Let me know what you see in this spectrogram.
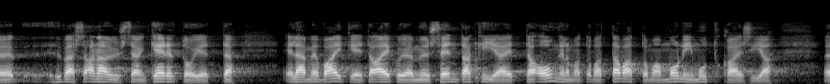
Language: Finnish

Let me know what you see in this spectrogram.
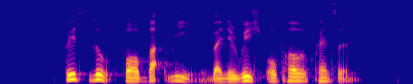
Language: English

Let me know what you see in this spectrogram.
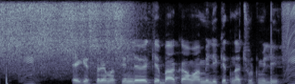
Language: Bhojpuri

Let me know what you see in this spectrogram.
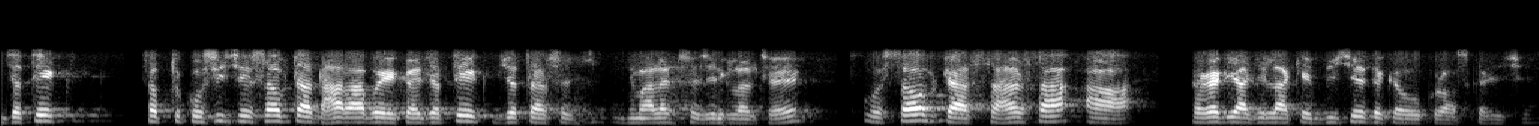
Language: Maithili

